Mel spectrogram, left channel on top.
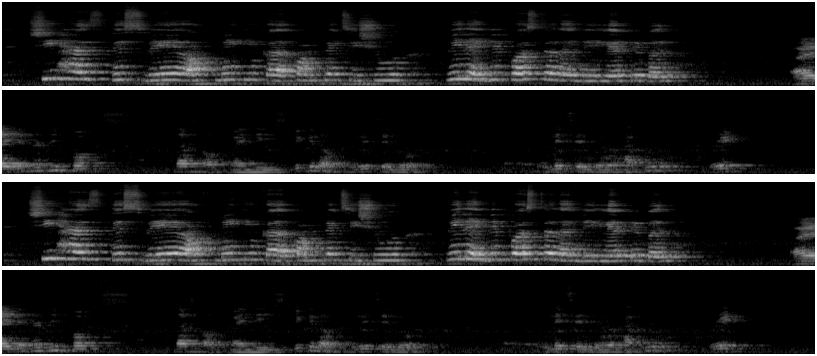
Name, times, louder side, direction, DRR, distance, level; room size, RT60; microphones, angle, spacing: voice 1, 0.3-4.2 4.4-6.7, right 2 dB, 80° right, -1 dB, 1.0 m, -28 dB
voice 2, 7.9-9.0 9.9-10.8 11.2-12.3 13.5-14.8 15.2-15.4, equal, 10° right, 2 dB, 0.5 m, -40 dB
6.5 x 2.3 x 3.3 m, 0.78 s
head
